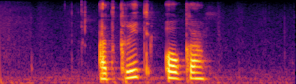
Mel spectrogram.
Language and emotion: Russian, neutral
